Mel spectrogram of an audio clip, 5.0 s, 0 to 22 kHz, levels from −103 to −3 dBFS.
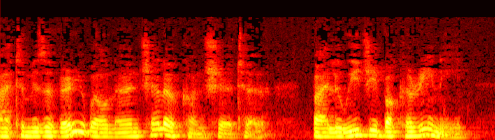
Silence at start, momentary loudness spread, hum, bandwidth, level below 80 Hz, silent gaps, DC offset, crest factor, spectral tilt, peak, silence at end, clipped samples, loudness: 0 s; 12 LU; none; 8.4 kHz; -56 dBFS; none; under 0.1%; 16 dB; -9 dB/octave; -8 dBFS; 0.25 s; under 0.1%; -24 LUFS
